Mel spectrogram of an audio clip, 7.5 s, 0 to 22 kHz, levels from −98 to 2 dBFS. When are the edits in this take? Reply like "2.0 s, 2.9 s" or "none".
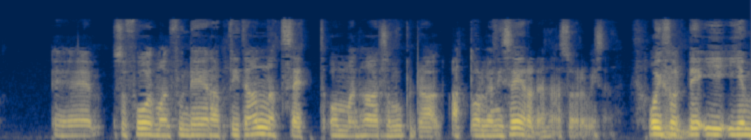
1.0 s, 2.2 s, 4.4 s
